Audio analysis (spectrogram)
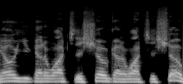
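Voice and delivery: ordinary talk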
